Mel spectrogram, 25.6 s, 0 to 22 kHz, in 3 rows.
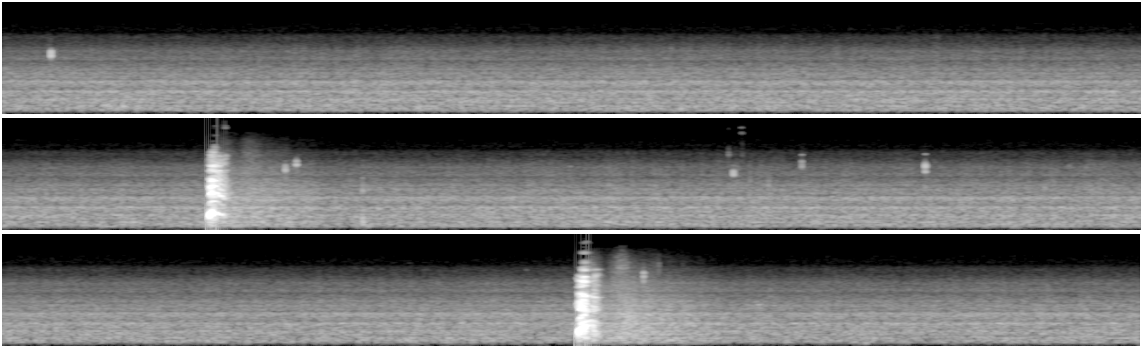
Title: Hiccups 21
